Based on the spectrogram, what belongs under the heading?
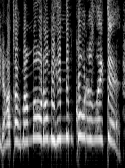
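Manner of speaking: high wailing backseat cry; shrieking high mock complaint from the back seat; mock passengers crying out. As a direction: whine it out like a scared passenger.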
